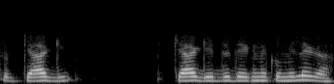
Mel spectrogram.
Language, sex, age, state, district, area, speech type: Hindi, male, 18-30, Bihar, Darbhanga, urban, conversation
